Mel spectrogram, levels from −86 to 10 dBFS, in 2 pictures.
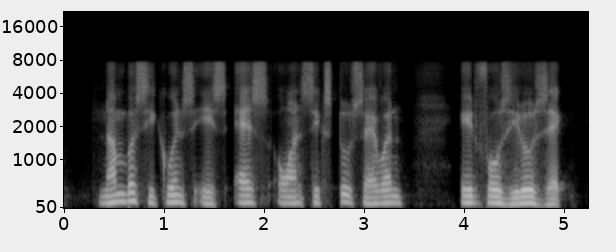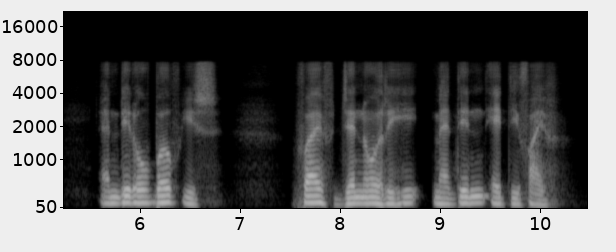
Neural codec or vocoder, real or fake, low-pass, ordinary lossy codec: codec, 16 kHz, about 1 kbps, DyCAST, with the encoder's durations; fake; none; none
